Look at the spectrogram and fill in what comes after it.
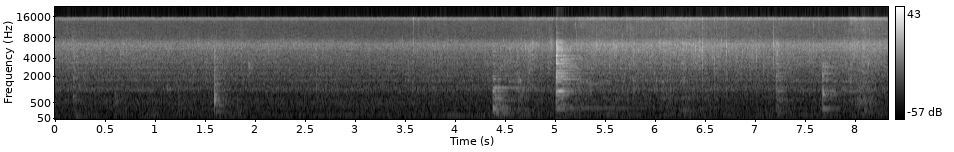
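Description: Spices and chopped ginger and green chilli sizzling in hot sunflower oil in a stainless steel pot, a steady frying hiss over a low flame. A few sharp clicks cut through it, the loudest about five seconds in.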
